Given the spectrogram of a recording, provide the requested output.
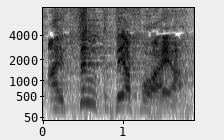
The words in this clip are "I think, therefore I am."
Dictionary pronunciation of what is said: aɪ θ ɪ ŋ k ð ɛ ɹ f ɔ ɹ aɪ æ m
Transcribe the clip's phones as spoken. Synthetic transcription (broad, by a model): aɪ θ ɪ ŋ k ð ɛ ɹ f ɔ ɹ aɪ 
